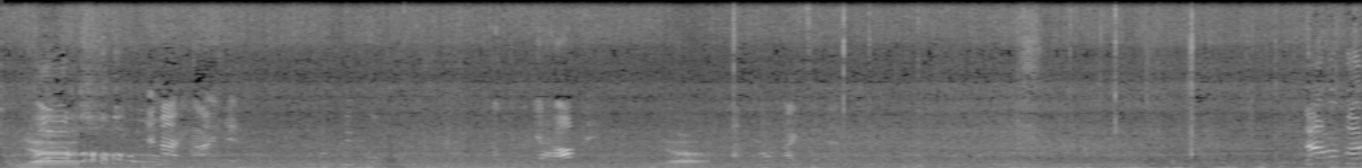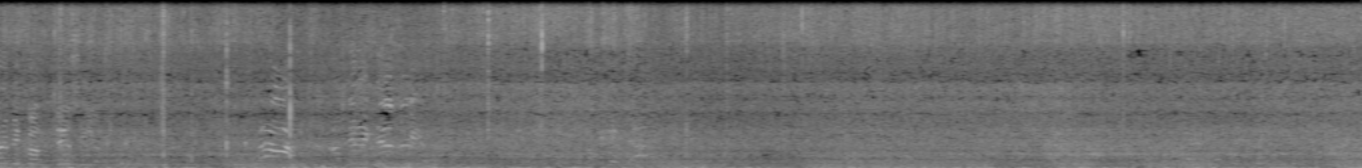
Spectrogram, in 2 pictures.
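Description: Small waves wash and fizz over sand, close by.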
